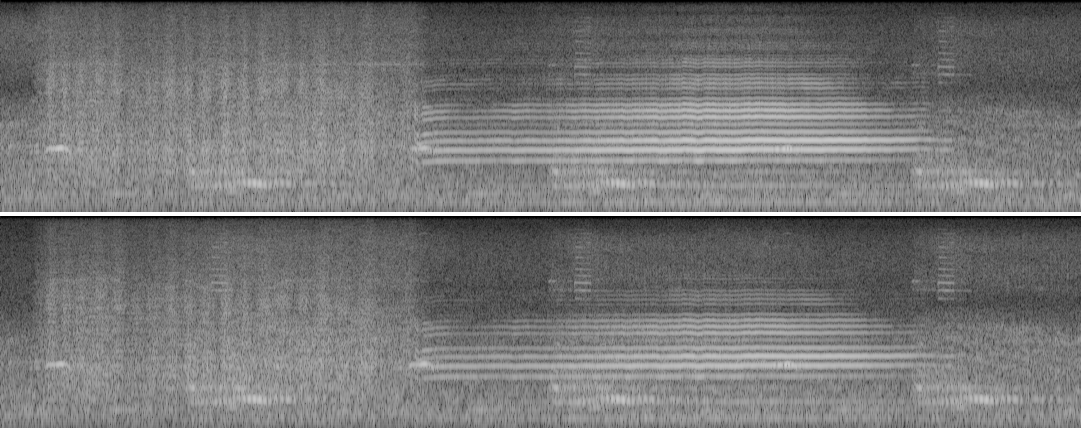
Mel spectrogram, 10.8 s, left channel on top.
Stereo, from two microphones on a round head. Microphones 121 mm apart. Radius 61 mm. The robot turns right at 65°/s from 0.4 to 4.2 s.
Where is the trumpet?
75° left (ahead or behind); by 9.6 s 70° left (ahead or behind).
